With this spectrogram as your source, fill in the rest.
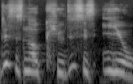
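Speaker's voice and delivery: ordinary delivery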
